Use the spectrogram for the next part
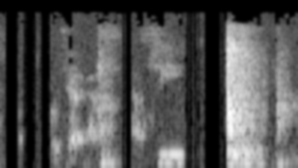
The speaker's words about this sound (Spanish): ¿Me vais a perdonar que cierro la puerta?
